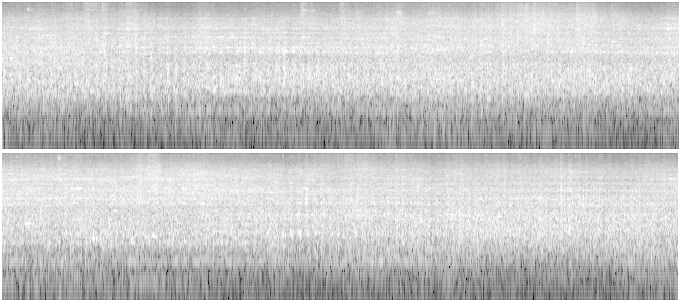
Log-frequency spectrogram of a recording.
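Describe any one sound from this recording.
A train rumbles steadily past.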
